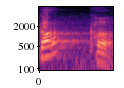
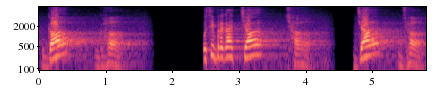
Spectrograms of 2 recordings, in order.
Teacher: तो ख बोलेंगे तो ह का साउंड आएगा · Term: महाप्राण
